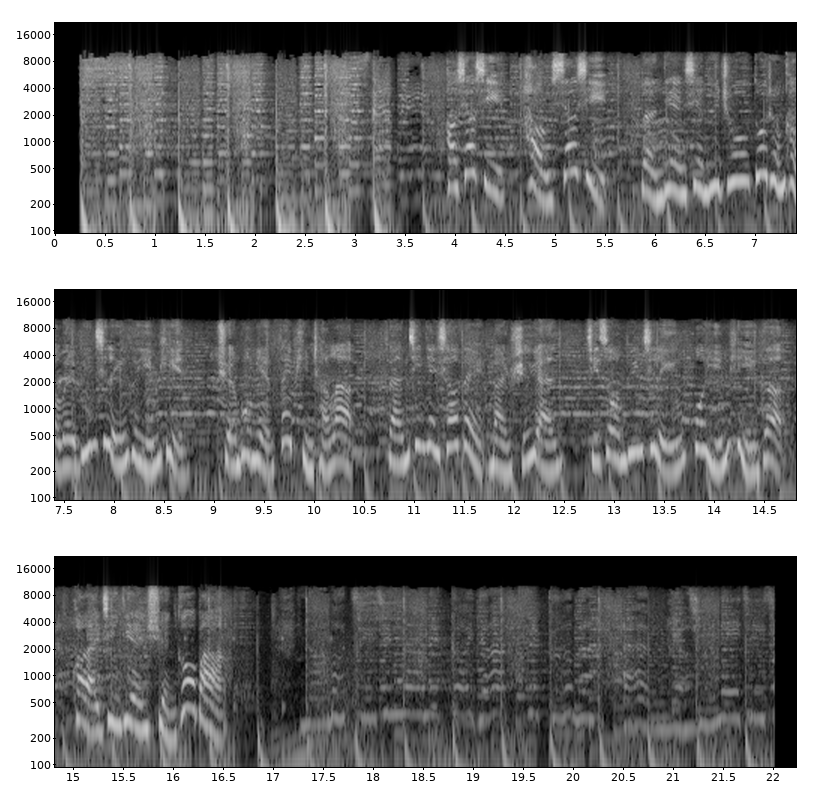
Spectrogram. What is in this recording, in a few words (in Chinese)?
女 促销 冰淇淋饮品店, 促销女配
